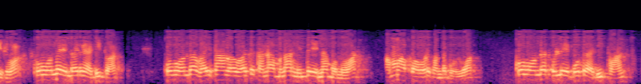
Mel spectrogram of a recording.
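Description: Speech only: a man giving a Tamil religious discourse in phrases broken by short pauses, on a narrow-band recording.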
